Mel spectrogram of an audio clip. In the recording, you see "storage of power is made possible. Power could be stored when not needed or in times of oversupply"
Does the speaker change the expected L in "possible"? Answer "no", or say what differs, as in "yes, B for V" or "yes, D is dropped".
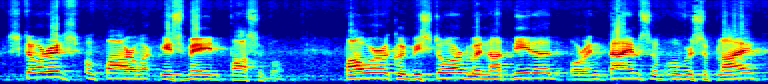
no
